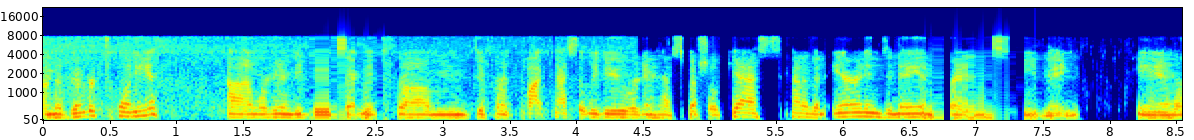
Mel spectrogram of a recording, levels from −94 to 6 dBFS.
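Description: From the very start the speech runs through the Speex codec at a heavily degraded setting. The coarse excitation makes everything hoarse and noisy, and the sound points to a very low bitrate, somewhere around 6 kbps. The content above 4 kHz is just shaped hiss rather than real detail.

Right after "we're going to be", from 1.98 to 2.57 s, the speech turns into a rigid metallic buzz at 100 Hz until "from different podcasts that" picks up. That's the robotic sound from repeated short buffers. The likely cause is audio arriving too late, with the last 10 ms or so looped to fill the gaps, so most of that stretch is repeats.

At 4.46 s overdone noise removal kicks in and stays until the end. The room noise, which sat about 17 dB under the speech, gets pulled down and broken up into little twinkling specks.

Inside that same stretch, from 6.59 to 7.44 s, the buffer-repeat buzz comes back at 100 Hz. 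It's the same locked, metallic drone as before, with most of the audio in that window replaced by repeats.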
